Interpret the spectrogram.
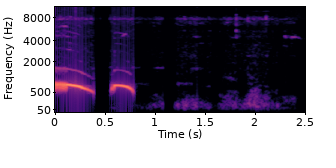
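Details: Spotted dove call, played to train caged birds that are reluctant to sing: two loud, mellow coos, the first longer and falling slightly, the second shorter, followed by faint low rustling.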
